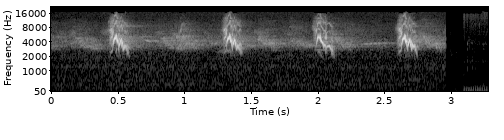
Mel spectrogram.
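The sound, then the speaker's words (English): A house sparrow, a common introduced English sparrow, gives four harsh, unmusical chirps at a steady, evenly spaced rhythm, clear, with a faint thin twitter filling the gaps and no voices. “The common introduced English sparrows have a distinctly non-melodic call.”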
